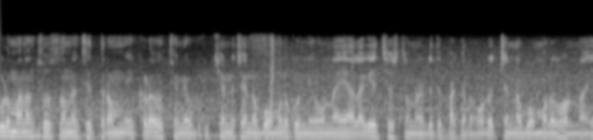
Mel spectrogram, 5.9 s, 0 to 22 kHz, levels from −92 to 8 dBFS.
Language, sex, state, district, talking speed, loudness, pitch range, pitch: Telugu, male, Andhra Pradesh, Chittoor, 170 wpm, -18 LUFS, 115-120 Hz, 115 Hz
